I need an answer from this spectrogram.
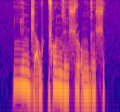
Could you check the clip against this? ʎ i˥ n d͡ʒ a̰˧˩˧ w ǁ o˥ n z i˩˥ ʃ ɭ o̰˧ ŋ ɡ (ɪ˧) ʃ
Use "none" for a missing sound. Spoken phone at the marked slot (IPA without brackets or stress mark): ɪ˧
